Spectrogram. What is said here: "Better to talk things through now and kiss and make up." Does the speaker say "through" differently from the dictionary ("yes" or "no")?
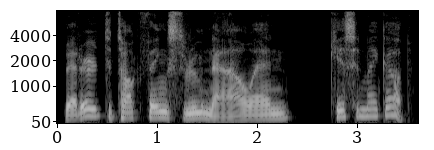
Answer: no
